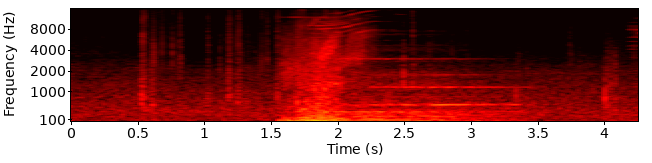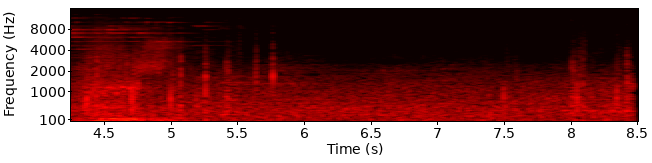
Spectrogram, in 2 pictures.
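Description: Footsteps patter quickly on stone and roof tiles.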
